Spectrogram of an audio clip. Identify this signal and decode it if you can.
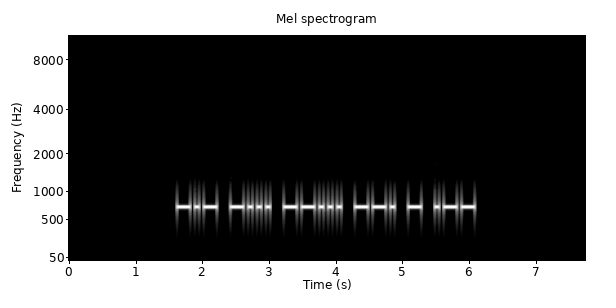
Morse code, heard as a keyed tone, about 18 wpm, 700 Hz. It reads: KB7GTW
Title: Speed Racing - USA 2x3 Call Signs 15wpm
